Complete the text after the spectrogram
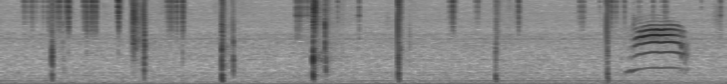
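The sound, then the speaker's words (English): A pitch-black kitten on a workbench beside a small saucer gives a single short, high meow near the end, after a series of sharp, scattered clicks and taps over a faint low hum. No one speaks. “There was a kitten on his workbench, pitch black, purring happily next to a little saucer.”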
